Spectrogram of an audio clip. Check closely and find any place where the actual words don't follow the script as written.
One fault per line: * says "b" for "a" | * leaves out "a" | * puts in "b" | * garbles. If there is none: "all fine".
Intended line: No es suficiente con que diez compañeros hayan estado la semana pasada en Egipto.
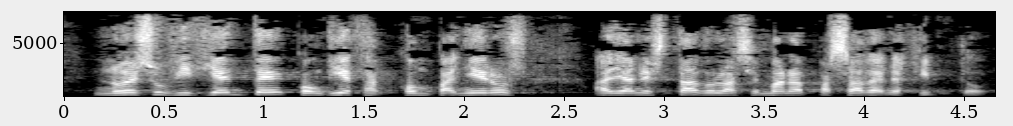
* leaves out "que"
